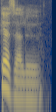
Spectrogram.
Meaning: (verb) present participle of kezel; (adjective) treating, handling; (noun) operator (one who operates some apparatus)
- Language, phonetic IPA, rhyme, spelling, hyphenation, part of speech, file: Hungarian, [ˈkɛzɛløː], -løː, kezelő, ke‧ze‧lő, verb / adjective / noun, Hu-kezelő.ogg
